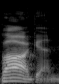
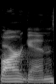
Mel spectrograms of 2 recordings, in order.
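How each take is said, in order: First: It is said in an imitated foreign accent. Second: It is said in the speaker's ordinary accent. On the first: This is how the character says it. "Shadowheart says, ... like bargain. Bar I can't I can't do accents" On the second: This is the usual way to say it. "instead of bargain"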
